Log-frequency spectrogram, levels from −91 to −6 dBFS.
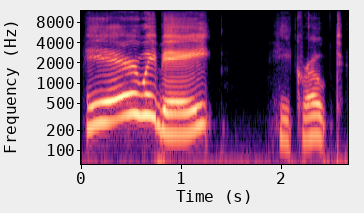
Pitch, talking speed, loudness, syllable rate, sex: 235 Hz, 110 wpm, -13 LUFS, 3.4 syllables/s, female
